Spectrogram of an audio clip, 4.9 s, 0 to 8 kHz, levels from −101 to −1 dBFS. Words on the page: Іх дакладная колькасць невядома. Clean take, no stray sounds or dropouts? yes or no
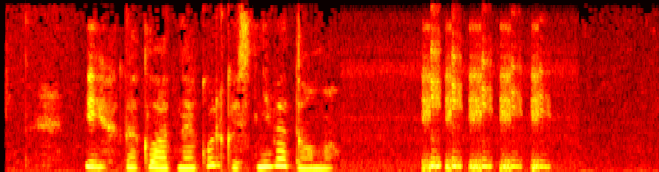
no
